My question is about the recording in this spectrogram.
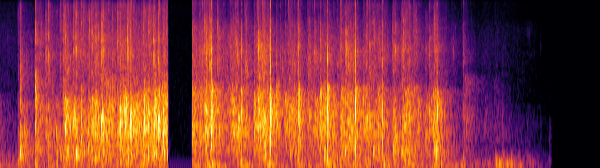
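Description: Audience applauding, a dense patter of many hands clapping, with a short gap in the sound about two seconds in; the applause tails off and stops just before the end.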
